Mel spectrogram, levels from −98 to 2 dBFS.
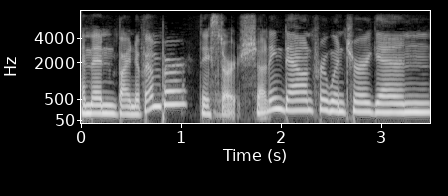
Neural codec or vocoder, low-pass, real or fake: codec, 16 kHz, 16 kbps, FreqCodec, larger model; 7.2 kHz; fake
